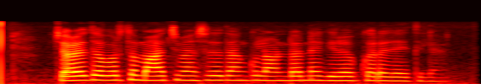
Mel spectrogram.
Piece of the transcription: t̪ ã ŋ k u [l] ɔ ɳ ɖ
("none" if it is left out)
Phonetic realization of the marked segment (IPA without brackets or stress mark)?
l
